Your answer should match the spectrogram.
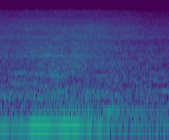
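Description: Steady low hum with an even hiss, swelling slightly about half a second in, during a pause in speech.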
